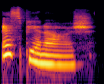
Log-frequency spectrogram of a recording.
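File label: "espionage", British English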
